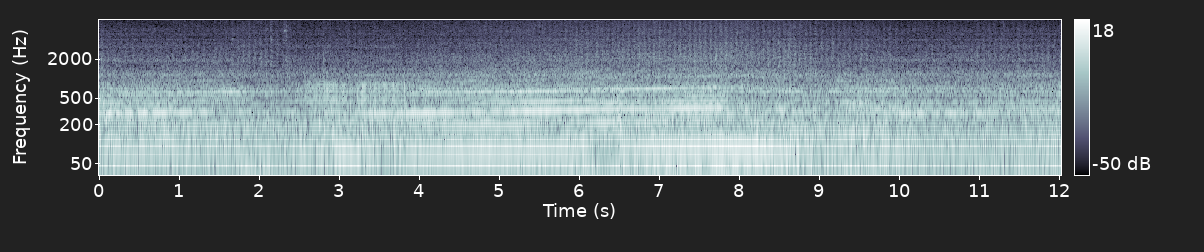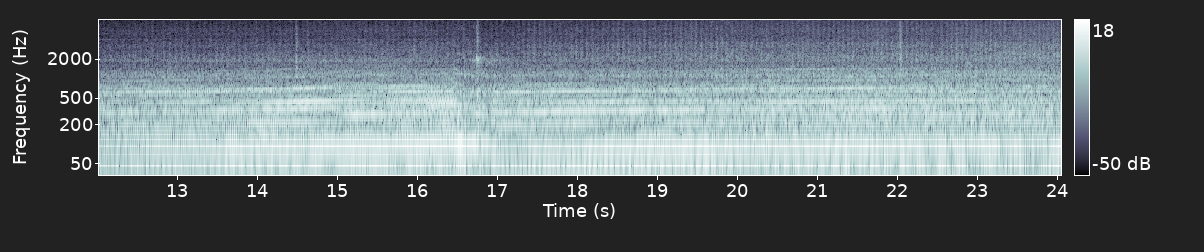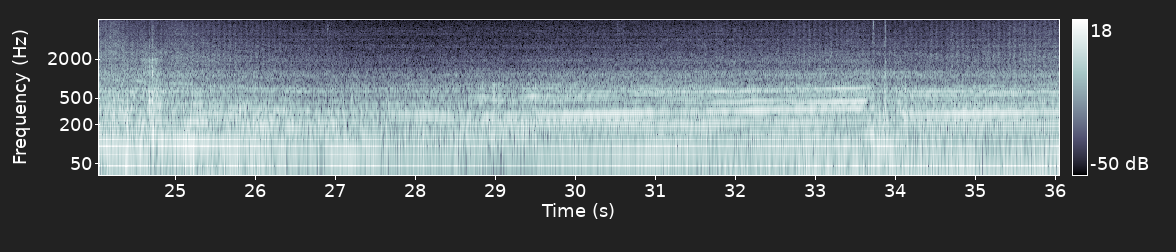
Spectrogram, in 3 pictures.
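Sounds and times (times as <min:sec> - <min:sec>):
car engine at high revs: 0:00.0 - 0:36.0
road and wind noise: 0:00.0 - 0:36.0.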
